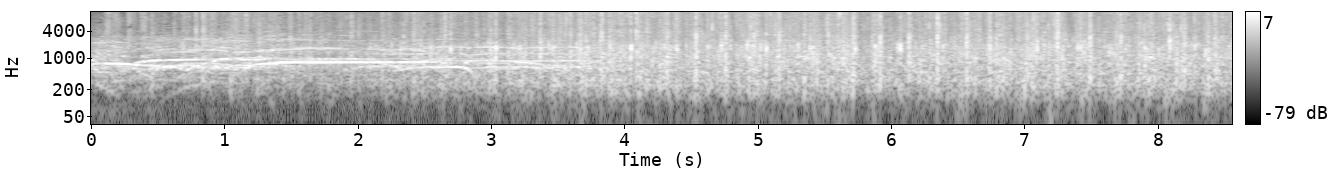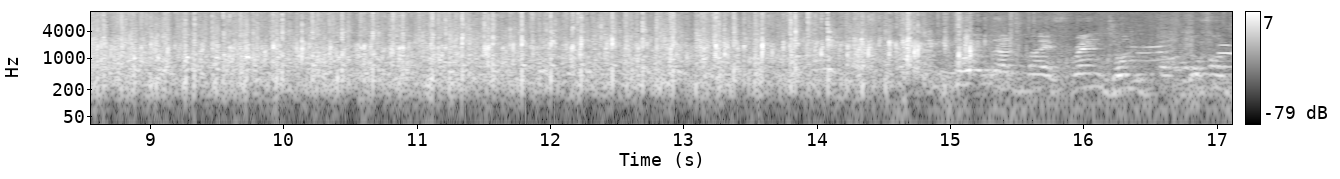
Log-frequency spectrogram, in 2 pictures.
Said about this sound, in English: And I would like that we applaud all together.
